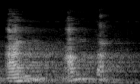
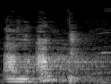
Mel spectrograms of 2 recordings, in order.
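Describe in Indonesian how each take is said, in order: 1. Suku kata pertama berakhir dengan bunyi n. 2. Suku kata pertama berakhir dengan bunyi m. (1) "Padahal tulisannya" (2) "baca M M semua"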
